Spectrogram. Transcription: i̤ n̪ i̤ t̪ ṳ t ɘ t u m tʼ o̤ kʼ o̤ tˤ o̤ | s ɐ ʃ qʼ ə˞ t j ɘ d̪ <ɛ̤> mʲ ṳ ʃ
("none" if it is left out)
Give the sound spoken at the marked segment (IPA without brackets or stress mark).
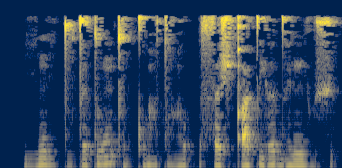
ɛ̤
